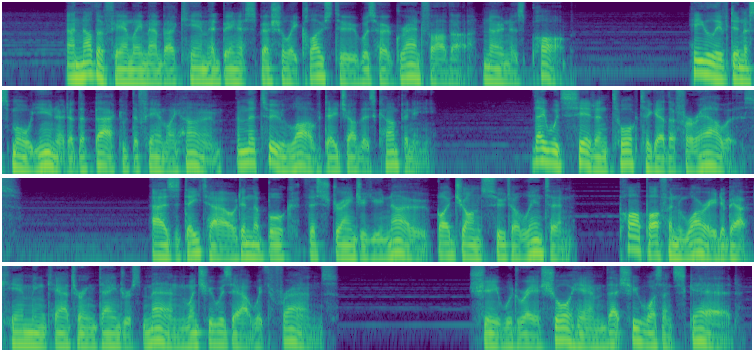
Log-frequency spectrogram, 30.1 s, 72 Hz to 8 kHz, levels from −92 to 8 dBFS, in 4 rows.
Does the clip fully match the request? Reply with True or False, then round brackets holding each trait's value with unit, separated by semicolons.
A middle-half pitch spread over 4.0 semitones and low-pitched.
True (4.5 semitones; 95 Hz)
